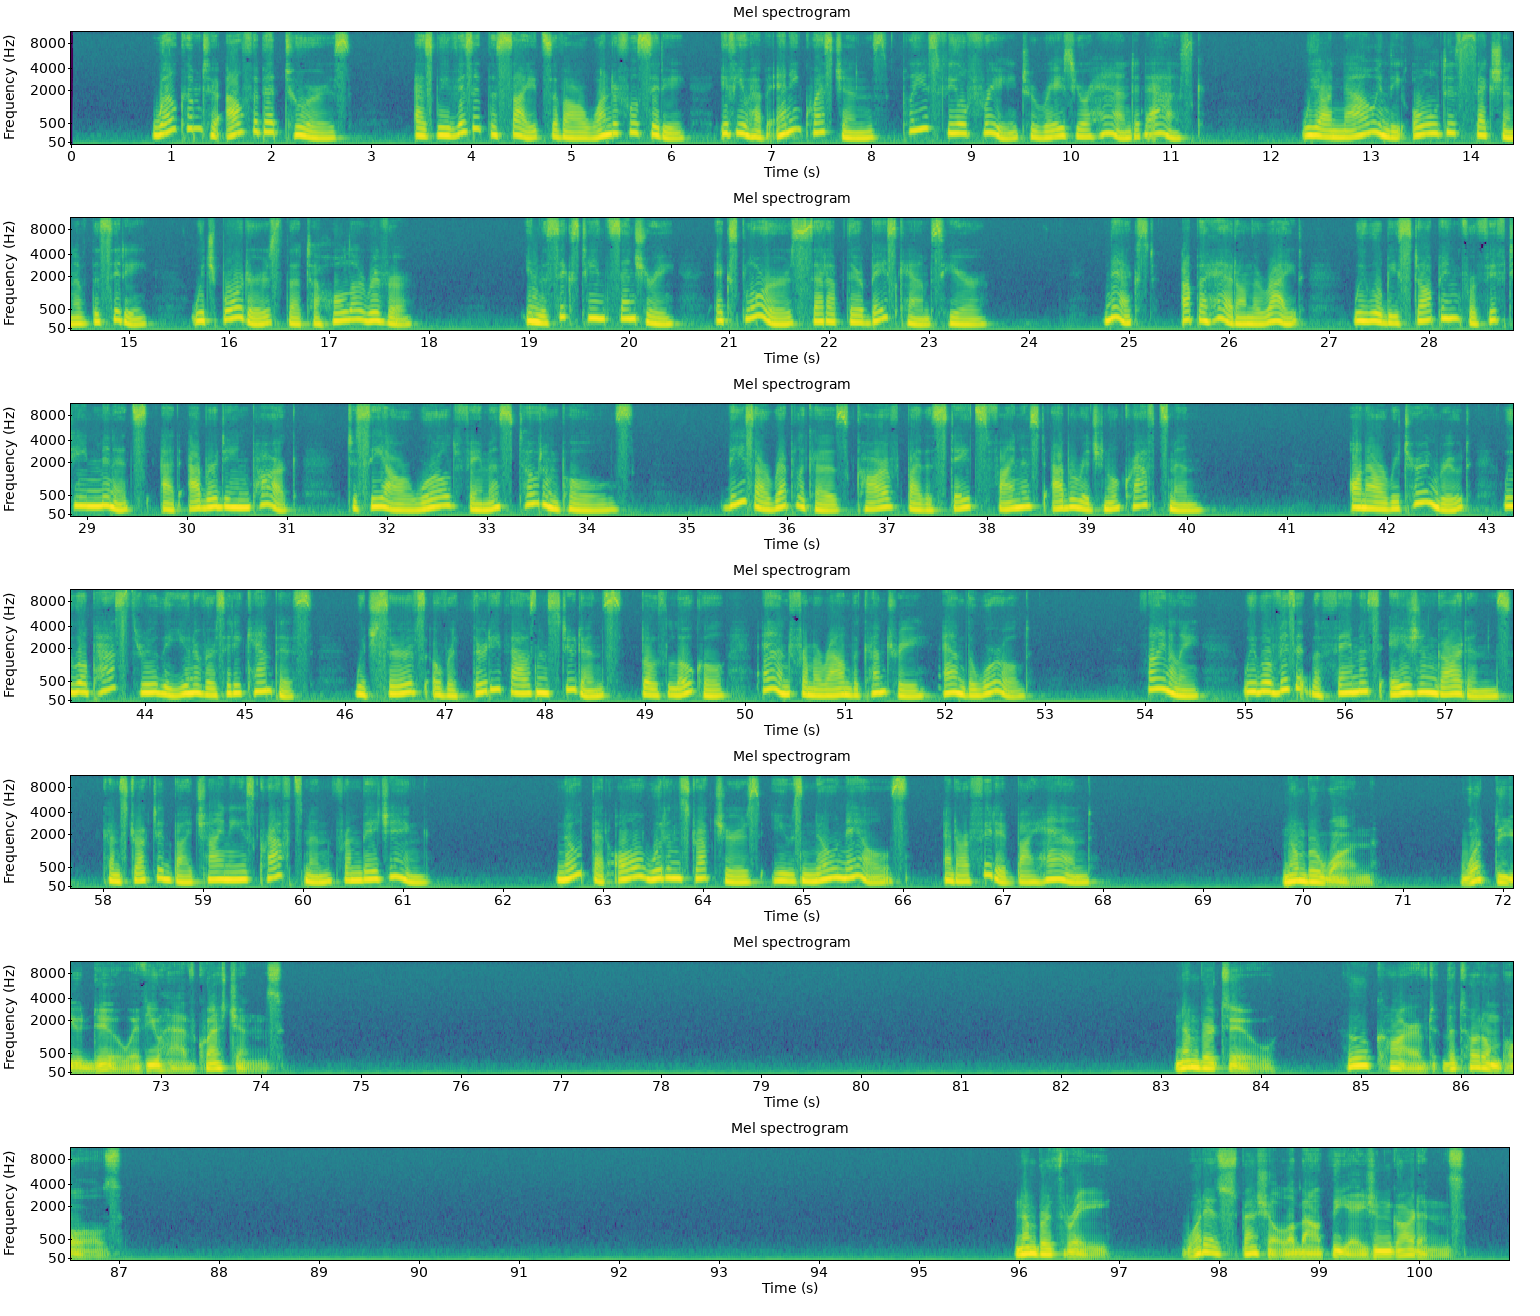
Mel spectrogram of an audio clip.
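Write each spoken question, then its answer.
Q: What do you do if you have questions?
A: Raise your hand and ask

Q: Who carved the totem poles?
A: The state's finest Aboriginal craftsmen

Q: What is special about the Asian gardens?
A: The wooden structures use no nails and are fitted by hand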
